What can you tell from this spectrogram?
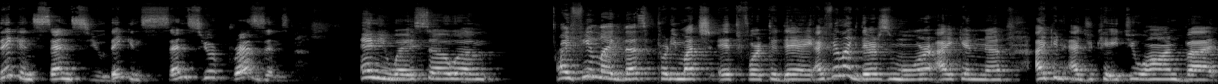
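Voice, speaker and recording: A woman with a non-native accent speaks at a fairly slow pace in a high voice, her pitch varying in an ordinary way. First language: not English. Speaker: comedic vlogger. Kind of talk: casual comedic vlog. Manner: halting, many fillers.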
